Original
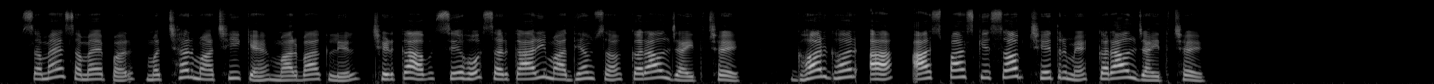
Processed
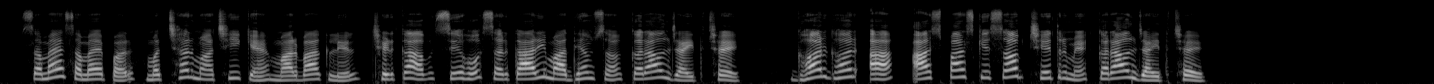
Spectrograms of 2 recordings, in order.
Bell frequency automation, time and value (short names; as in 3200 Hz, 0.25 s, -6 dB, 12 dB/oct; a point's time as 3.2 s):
bell +7.5 dB 2.2 oct
820 Hz
from 1.62 s 6400 Hz
from 2.57 s 1500 Hz
from 3.86 s 7100 Hz
from 5.07 s 910 Hz
from 5.79 s 6500 Hz
from 6.68 s 1600 Hz
from 7.32 s 4900 Hz
from 11.32 s 640 Hz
